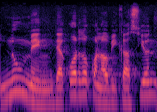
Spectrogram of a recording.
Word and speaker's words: numen: Numen. Porque si no estaría con tilde, ¿no? Estaría con tilde, sería aguda, terminada en N, debería tildarse. Pero acá no está tildada, entonces se pronuncia numen.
